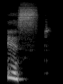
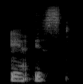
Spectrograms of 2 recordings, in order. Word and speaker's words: isst: And as you can see, it's the same pronunciation as in to be. Sie, es isst. Sie, es isst. You can't hear that there's an extra S, so you just have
